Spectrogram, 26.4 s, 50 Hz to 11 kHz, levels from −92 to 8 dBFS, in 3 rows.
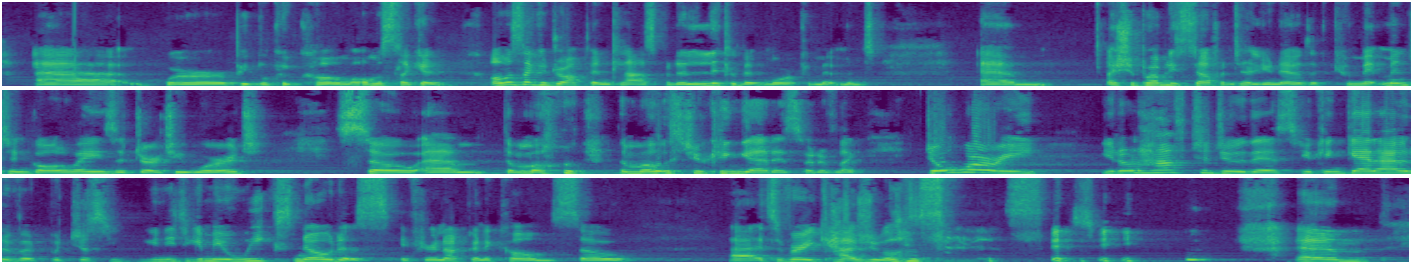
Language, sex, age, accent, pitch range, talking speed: English, female, 30-49, Irish, 170-215 Hz, 200 wpm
